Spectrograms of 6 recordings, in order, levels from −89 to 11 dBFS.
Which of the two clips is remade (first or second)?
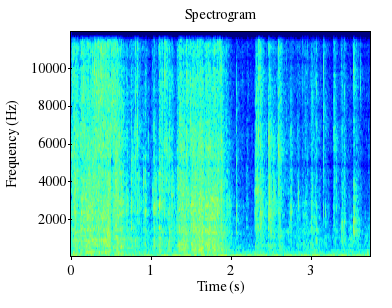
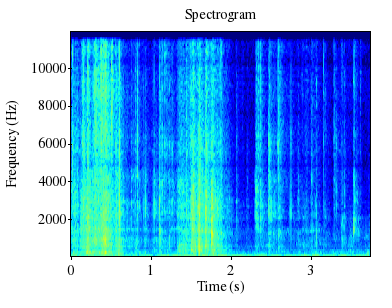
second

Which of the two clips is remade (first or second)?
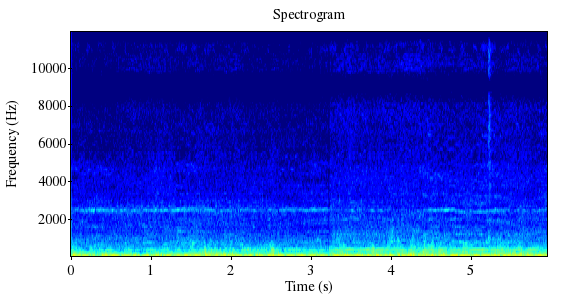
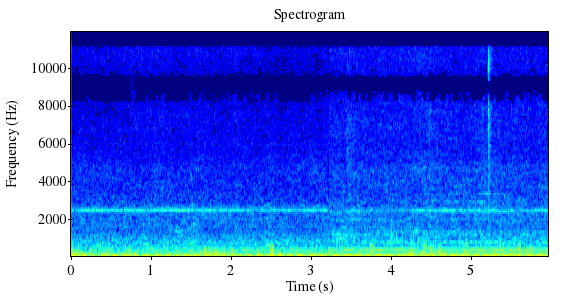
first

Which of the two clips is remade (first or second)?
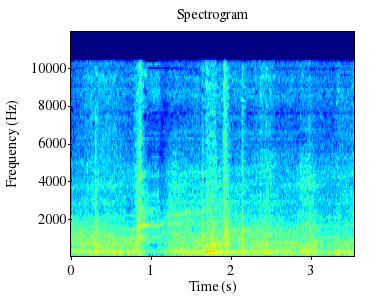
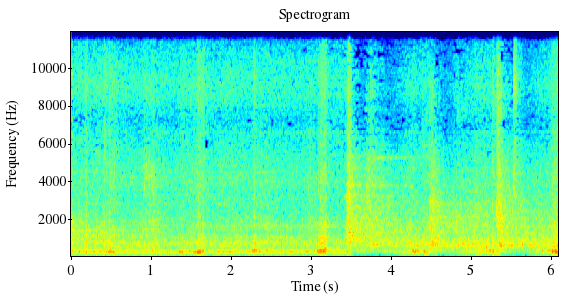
first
